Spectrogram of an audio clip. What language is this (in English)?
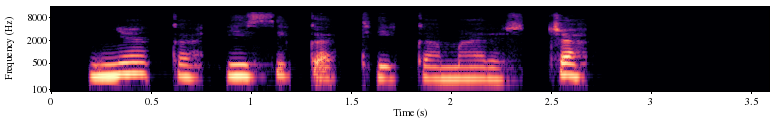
Huautla Mazatec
